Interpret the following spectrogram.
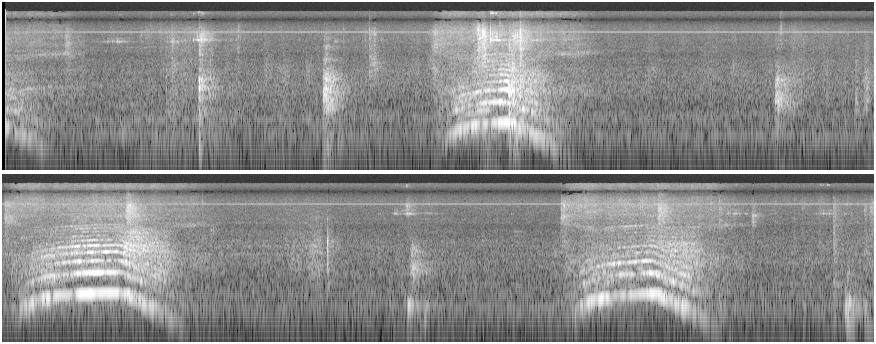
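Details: Foster kittens, watched by an English cream golden retriever, escaping their cardboard-walled play area; three loud arched meows, each about a second long, come roughly every five seconds, with faint thumps and rustling between them.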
